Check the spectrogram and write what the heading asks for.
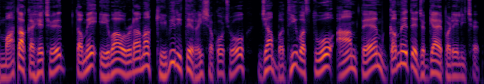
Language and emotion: Gujarati, disgusted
